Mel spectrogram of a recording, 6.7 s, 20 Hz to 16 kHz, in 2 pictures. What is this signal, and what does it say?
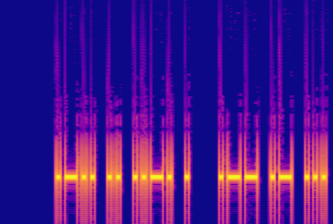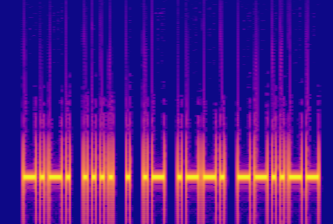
Morse code, heard as a keyed tone, about 28 wpm, 700 Hz. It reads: LIFE WAS CHEAP,
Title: Sentences from Top 1200 Words 28wpm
